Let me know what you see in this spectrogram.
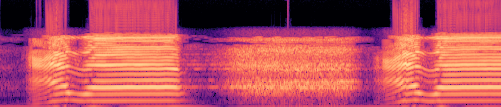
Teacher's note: ذال کو نرمی کے ساتھ ادا کرنا ہے اور ایک الف کی مقدار کھینچیں گے. یہاں الف مدہ ہے.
